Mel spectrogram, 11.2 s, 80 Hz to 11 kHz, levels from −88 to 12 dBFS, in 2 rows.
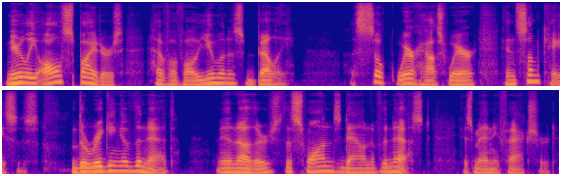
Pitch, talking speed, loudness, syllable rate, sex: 130 Hz, 155 wpm, -19 LUFS, 5.1 syllables/s, male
